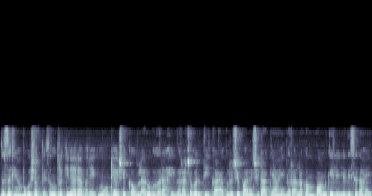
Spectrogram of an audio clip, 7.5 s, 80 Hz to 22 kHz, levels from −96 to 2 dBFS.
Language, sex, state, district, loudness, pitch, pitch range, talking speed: Marathi, female, Maharashtra, Sindhudurg, -15 LUFS, 195 Hz, 185-205 Hz, 210 wpm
